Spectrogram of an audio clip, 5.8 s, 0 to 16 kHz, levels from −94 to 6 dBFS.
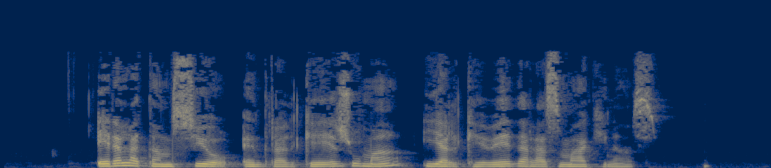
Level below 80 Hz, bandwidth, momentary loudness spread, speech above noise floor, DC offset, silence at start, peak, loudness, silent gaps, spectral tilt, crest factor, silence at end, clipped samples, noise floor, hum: -64 dBFS; 11.5 kHz; 9 LU; 49 dB; under 0.1%; 0.75 s; -8 dBFS; -25 LUFS; none; -5 dB/octave; 18 dB; 0.45 s; under 0.1%; -73 dBFS; none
